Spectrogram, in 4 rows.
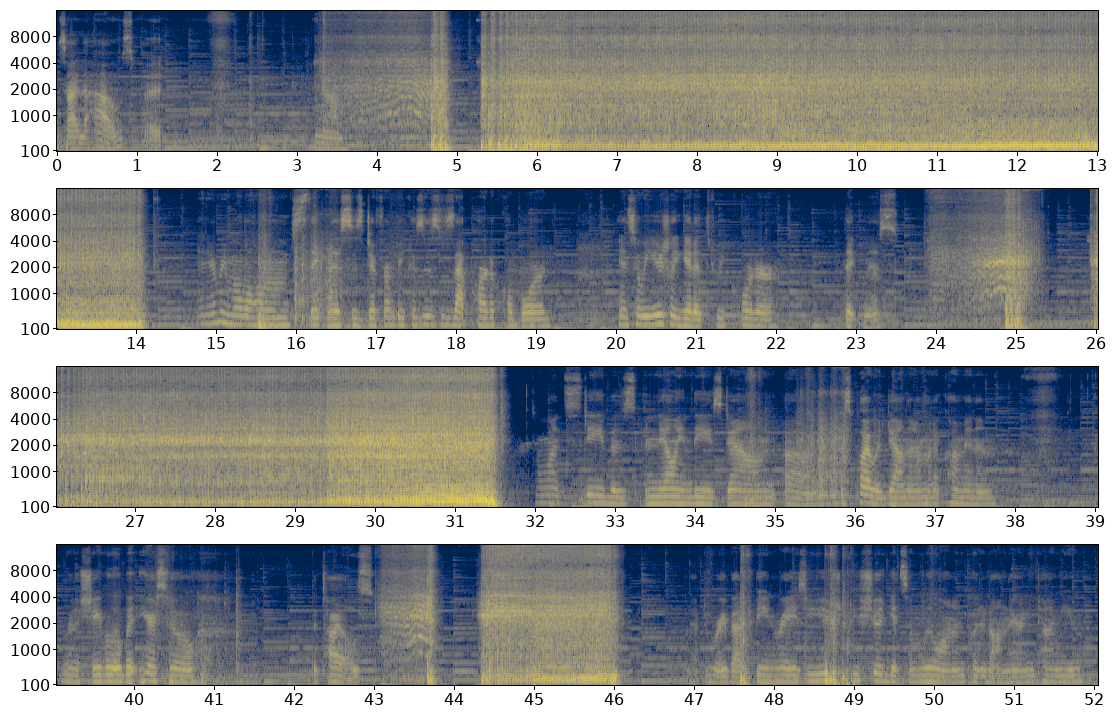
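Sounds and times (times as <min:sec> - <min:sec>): power driver driving screw into wood: 0:03.3 - 0:14.2, 0:23.9 - 0:25.3, 0:25.9 - 0:31.6, 0:43.0 - 0:46.1.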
